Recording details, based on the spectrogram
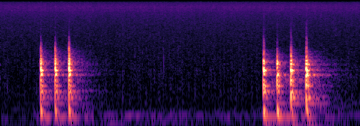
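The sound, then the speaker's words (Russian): Knocking on the door of Ivan Fyodorovich's room in the corridor of an engineering and technical workers' dormitory: a quick set of three raps, a pause, then four more raps in a slightly faster series. The knocks are clear, with no talking. “Она не смело подходит к одной из дверей. Это дверь в комнату Ивана Федоровича.”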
